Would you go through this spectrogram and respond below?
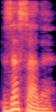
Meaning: ambush
- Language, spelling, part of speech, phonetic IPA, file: Russian, засада, noun, [zɐˈsadə], Ru-засада.ogg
